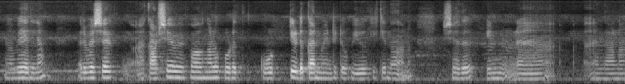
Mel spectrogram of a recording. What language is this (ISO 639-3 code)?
mal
